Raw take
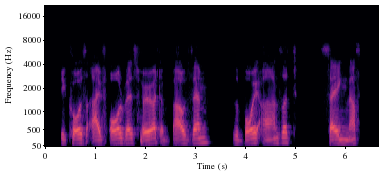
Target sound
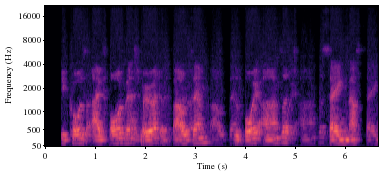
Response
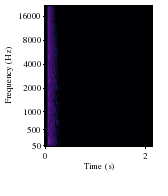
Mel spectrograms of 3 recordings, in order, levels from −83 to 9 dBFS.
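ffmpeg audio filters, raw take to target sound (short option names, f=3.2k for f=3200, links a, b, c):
-filter_complex "[0:a]aecho=1:1:41|737:0.237|0.178,acrusher=bits=9:dc=4:mix=0:aa=0.000001[a];[1:a]atrim=start_sample=2205,atrim=end_sample=6174,asetrate=70560,aresample=44100[b];[a][b]afir=irnorm=-1:irlink=0,volume=7.5dB"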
